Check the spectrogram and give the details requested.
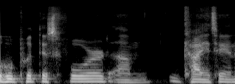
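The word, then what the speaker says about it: Cajetan: put this forward um cayetan is one of them some call or pronounce it kejatan he was he was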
